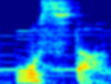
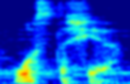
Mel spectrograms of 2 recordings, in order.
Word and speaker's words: Worcestershire: It's as simple as Worcester. Like with the sauce as well, Worcester sauce. You don't say Worcestershire. No, that's incorrect. Worcester. Worcestershire.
